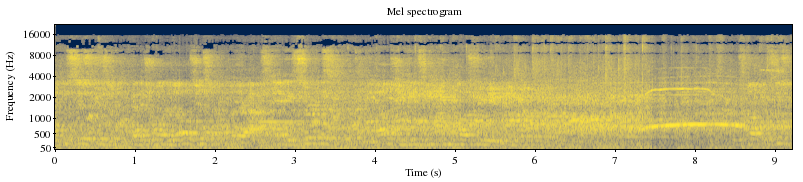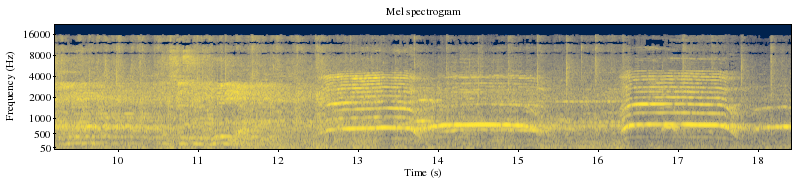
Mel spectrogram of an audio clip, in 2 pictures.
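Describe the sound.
Loud, drawn-out boos ring out in a few long bursts from two men, carrying over a steady roar of crowd noise in a large stadium at a Dodgers event.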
